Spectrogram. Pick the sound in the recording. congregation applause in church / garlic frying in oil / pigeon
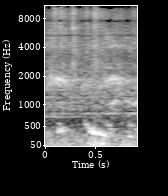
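pigeon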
